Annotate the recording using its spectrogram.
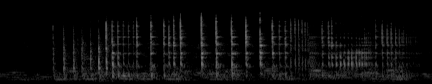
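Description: Roulette ball clattering around a live casino wheel as it drops from the track, a quick run of sharp clicks, about six a second, that starts about half a second in and dies away near the end as the ball settles into a pocket.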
